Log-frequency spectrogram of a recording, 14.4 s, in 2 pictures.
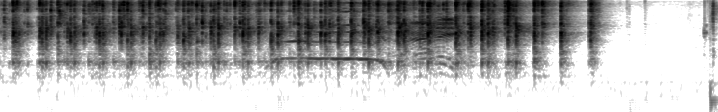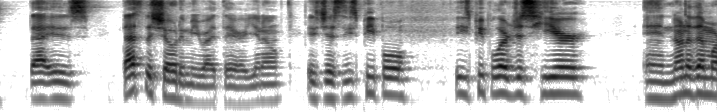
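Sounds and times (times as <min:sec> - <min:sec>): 
clapping: 0:00.0 - 0:06.1
speech: 0:07.5 - 0:14.3.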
